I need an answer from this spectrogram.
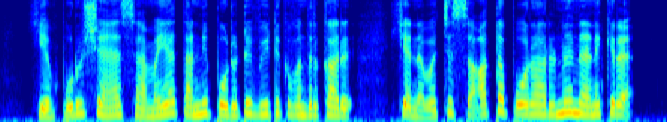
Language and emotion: Tamil, fearful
